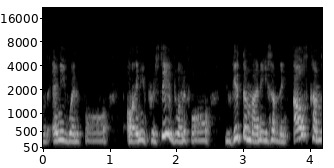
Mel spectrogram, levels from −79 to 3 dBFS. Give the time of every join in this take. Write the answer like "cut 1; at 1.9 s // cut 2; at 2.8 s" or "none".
none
